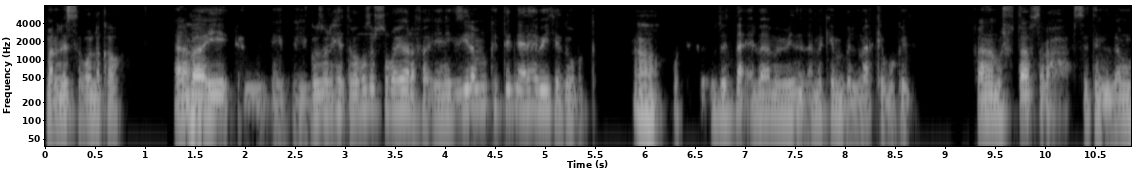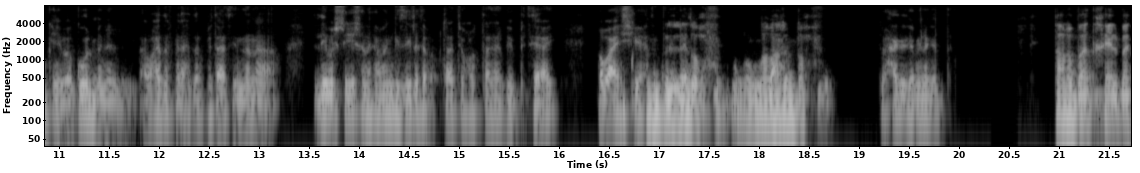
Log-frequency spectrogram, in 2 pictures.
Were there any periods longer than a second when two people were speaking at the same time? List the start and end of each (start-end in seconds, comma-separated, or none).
16.6-18.4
